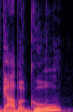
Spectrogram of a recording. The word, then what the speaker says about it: capicola: conversation was around this vid said you say Gaba ghoul if you're Italian and Kev copacolo is pronounced gabagool question mark if he says it's weird isn't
